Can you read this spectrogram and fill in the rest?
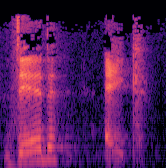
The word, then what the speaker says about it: Didache: And it's did-ache is how you spell it. So D-I-D-A-C-H-E.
